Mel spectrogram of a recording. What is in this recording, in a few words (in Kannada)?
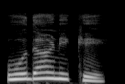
"ಔದನಿಕ", Kannada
